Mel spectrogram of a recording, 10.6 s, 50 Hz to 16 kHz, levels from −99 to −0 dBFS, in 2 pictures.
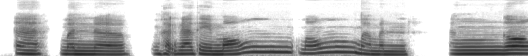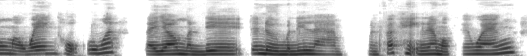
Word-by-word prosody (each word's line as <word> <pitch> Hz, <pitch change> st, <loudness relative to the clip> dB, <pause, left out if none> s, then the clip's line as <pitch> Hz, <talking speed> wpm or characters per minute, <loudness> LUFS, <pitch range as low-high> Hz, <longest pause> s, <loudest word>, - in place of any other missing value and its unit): À, 220 Hz, -3 st, 0 dB, 0.2 s
mình, 205 Hz, -2 st, +2 dB
ờ 190 Hz, -1 st, 0 dB, 0.4 s
thật 205 Hz, -3 st, -3 dB
ra 220 Hz, 0 st, +1 dB
thì 215 Hz, -3 st, 0 dB
món 200 Hz, +4 st, +2 dB, 0.6 s
món 305 Hz, +6 st, -2 dB
mà 230 Hz, -4 st, -1 dB
mình 185 Hz, -2 st, -1 dB, 0.4 s
ăn 220 Hz, 0 st, +3 dB
ngon 235 Hz, +1 st, +6 dB
mà 215 Hz, -, -2 dB
quen 230 Hz, +4 st, -1 dB
thuộc 195 Hz, +3 st, -7 dB
luôn 245 Hz, +1 st, 0 dB
á, 300 Hz, +2 st, 0 dB, 0.3 s
là 190 Hz, -, -2 dB
do 210 Hz, +2 st, +3 dB
mình 195 Hz, -4 st, +1 dB
đi 210 Hz, +1 st, +1 dB
trên 240 Hz, 0 st, +1 dB
đường 205 Hz, -4 st, +4 dB
mình 190 Hz, 0 st, +2 dB
đi 210 Hz, +2 st, +2 dB
làm 195 Hz, -4 st, -2 dB, 0.3 s
mình 190 Hz, -2 st, -8 dB
phát 255 Hz, +1 st, -4 dB
hiện 245 Hz, -5 st, -3 dB
ra 215 Hz, +1 st, +2 dB
một 190 Hz, -3 st, +2 dB
cái 210 Hz, 0 st, -9 dB
quán, 220 Hz, +7 st, 0 dB
215 Hz, 190 wpm, -23 LUFS, 200-235 Hz, 0.6 s, ngon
